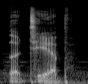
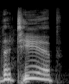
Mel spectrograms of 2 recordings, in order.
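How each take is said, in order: First: It is said in a deep, low, sleazy voice. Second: It is said in a creepy cartoon character voice. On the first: "the really like dirty old man sounding deep voice" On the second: "if you do the uh, what was his name, Herman from uh, from Family Guy"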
